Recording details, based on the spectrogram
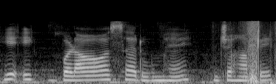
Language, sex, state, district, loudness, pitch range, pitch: Hindi, female, Bihar, West Champaran, -19 LUFS, 180-215 Hz, 195 Hz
